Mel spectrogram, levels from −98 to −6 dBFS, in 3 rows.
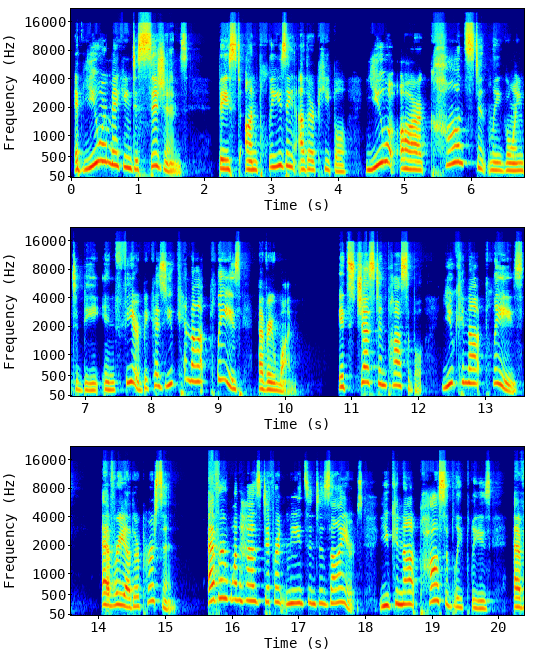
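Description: Nothing in this speech recording stood out as a technical problem on listening.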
